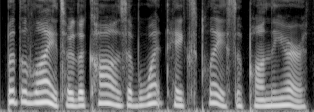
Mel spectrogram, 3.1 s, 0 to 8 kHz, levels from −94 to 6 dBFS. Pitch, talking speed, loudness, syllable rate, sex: 205 Hz, 250 wpm, -15 LUFS, 6.0 syllables/s, female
